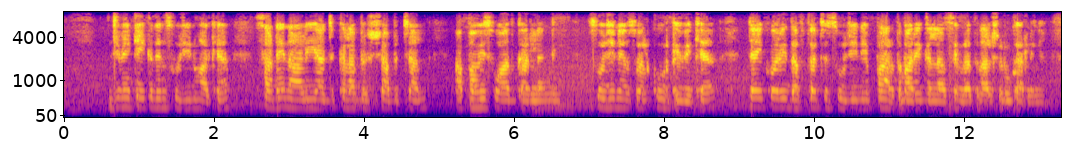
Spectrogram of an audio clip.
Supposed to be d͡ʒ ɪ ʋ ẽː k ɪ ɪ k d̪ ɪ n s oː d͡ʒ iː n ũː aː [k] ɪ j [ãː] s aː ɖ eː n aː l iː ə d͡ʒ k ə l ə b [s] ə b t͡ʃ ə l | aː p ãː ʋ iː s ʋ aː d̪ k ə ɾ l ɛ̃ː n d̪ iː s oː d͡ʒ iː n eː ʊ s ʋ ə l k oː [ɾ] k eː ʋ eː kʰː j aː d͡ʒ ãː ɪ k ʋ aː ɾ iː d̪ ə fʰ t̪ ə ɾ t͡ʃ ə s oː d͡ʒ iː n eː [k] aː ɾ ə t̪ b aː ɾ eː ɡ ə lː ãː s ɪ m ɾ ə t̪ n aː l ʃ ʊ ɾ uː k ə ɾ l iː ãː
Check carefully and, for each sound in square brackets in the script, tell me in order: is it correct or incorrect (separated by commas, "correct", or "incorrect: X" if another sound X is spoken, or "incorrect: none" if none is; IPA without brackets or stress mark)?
incorrect: kʰ, incorrect: aː, incorrect: ʃ, correct, incorrect: p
